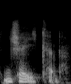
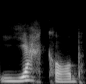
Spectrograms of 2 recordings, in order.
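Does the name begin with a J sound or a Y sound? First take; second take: J sound; Y sound. First: The name begins with a J sound. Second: The name begins with a Y sound. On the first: The speaker calls it wrong. "but not Jacob. They do not have the J sound there" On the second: The speaker calls it right. "It is Jacob"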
